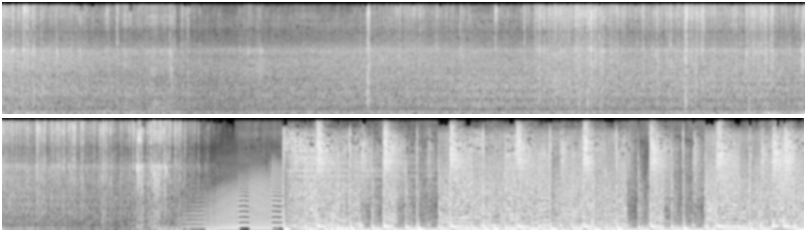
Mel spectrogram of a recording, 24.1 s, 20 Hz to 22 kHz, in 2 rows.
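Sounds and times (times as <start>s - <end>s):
rain pattering on fabric: 0.0s - 15.3s.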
